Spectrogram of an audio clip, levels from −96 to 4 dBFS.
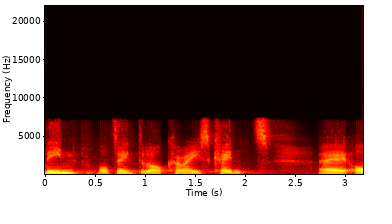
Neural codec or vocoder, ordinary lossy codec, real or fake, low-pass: codec, 16 kHz, 0.5 kbps, X-Codec, HuBERT features, trained on LibriSpeech; none; fake; 7.2 kHz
